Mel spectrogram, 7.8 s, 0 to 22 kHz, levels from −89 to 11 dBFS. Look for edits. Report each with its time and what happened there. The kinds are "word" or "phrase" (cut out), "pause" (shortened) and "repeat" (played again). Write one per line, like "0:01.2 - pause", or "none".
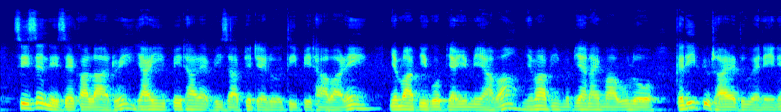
0:03.8 - pause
